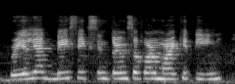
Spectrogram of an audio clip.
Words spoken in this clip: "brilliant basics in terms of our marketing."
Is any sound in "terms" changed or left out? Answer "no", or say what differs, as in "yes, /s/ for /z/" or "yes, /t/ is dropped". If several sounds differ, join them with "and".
yes, /s/ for /z/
